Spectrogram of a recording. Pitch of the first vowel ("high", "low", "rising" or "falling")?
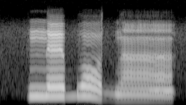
high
